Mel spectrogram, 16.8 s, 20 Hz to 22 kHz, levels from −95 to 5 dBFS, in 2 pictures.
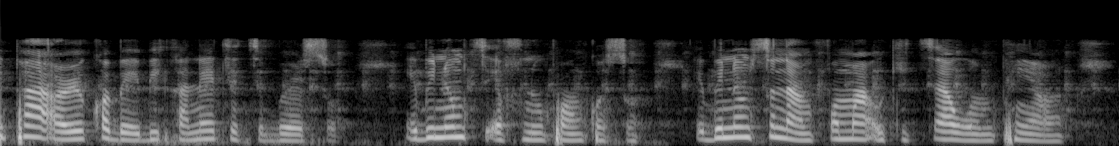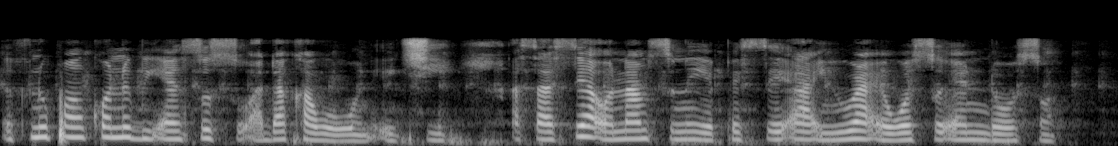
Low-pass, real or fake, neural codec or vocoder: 7.2 kHz; real; none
